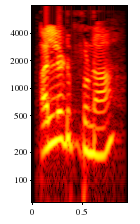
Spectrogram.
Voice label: "aularpuna", Punjabi; ਅਲ੍ਹੜਪੁਣਾ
